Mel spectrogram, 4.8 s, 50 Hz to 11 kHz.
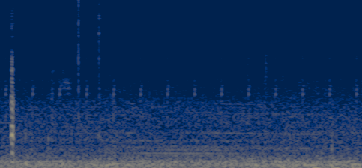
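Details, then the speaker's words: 2009 Nissan GT-R Black Edition cruising in fifth gear at 30 mph, under 1500 rpm: low steady rumble with a very slight even whine from gearbox and rear axle; normal drivetrain noise. "you can hear the gearbox and the rear axle and stuff all moving you can hear a very slight whine from it as well"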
